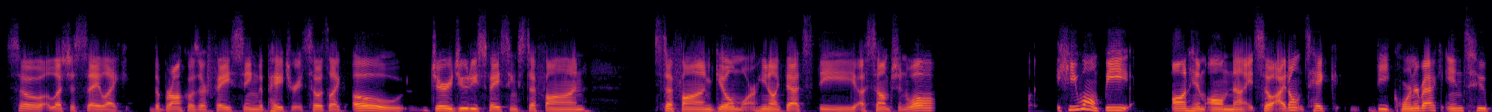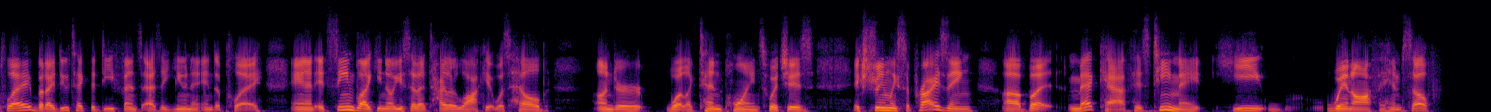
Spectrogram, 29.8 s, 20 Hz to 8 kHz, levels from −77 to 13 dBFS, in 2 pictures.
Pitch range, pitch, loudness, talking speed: 125-150 Hz, 130 Hz, -19 LUFS, 170 wpm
